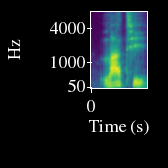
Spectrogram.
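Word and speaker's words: Lotte: 에이, 이게 정확히 영어로는 라티 이렇게 발음하거든요.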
